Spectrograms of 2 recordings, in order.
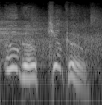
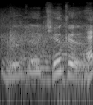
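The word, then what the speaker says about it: Ugochukwu: So it's spelled U-G-O-C-H-U-K-W-U. It's Ugu Chuku. Ugu Chuku.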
